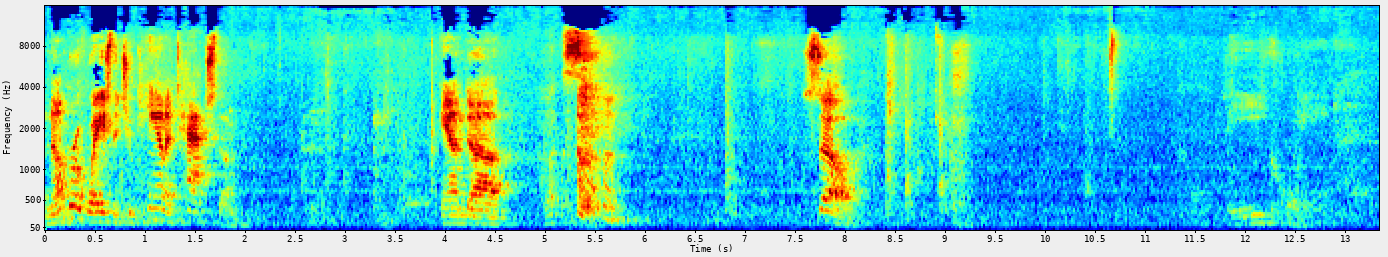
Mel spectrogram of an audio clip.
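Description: A man speaks in short bursts in a room with a slight echo.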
